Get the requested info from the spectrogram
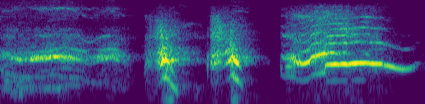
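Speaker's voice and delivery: high, loud shrieking laugh; helpless laughing fit. Real, not acted. Retelling his question to her, collapsing into laughter. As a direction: dissolve into cackles. Cracking up again.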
